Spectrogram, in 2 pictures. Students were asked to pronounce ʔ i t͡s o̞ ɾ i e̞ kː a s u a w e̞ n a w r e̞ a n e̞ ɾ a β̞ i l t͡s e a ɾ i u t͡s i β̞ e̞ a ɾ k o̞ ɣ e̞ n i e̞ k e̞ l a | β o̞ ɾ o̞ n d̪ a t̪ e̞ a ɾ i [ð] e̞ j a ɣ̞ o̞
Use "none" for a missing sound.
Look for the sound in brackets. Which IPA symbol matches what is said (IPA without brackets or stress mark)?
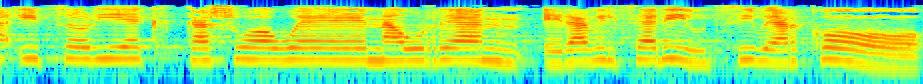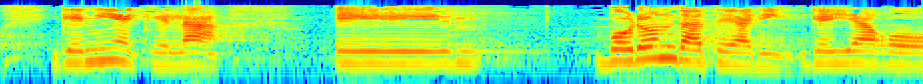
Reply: ɣ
